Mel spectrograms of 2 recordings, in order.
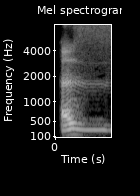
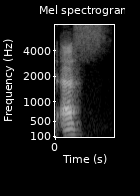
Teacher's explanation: Yang bedakannya adalah zai sifatnya adalah aljahar. Jahr tekanannya kuat. Sedangkan sin sifatnya hams. Hams itu lemah. Tidak ada tekanan sama sekali.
